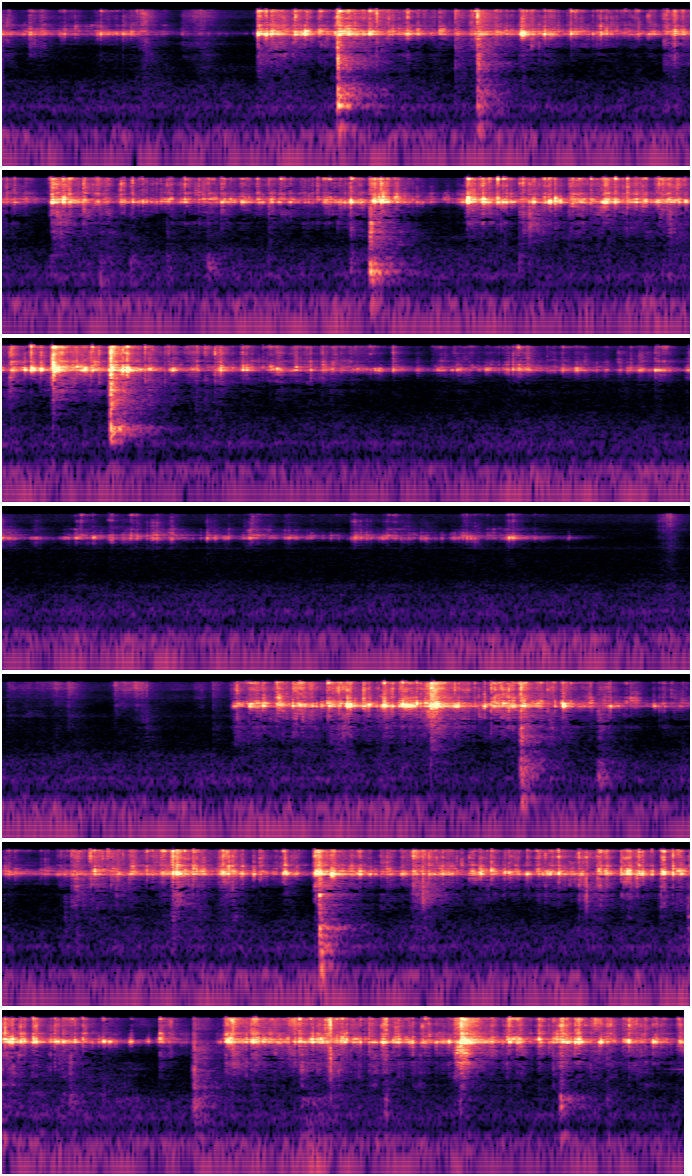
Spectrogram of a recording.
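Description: Small plastic toy ball rattling as a parrot pushes and rolls it over a tile floor, with scattered knocks as it strikes the floor and cabinet base. The rattling fades out about a third of the way in, stops for a few seconds, and starts again.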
